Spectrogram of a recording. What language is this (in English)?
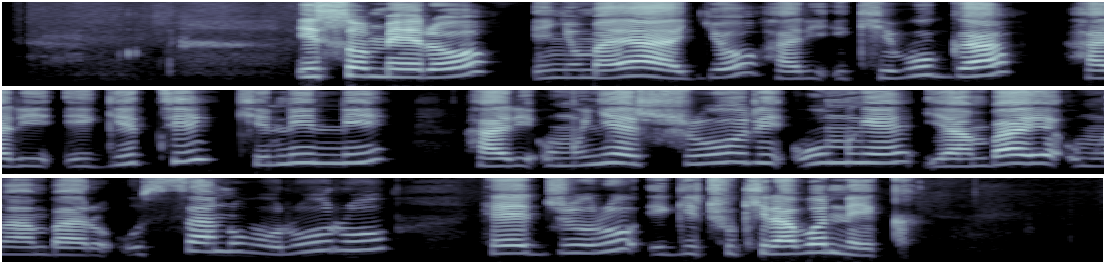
Rundi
